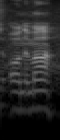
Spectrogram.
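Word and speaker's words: Onomah: Thank you to all of you that told me I was pronouncing it wrong and told me how to say it. Here is Onoma.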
